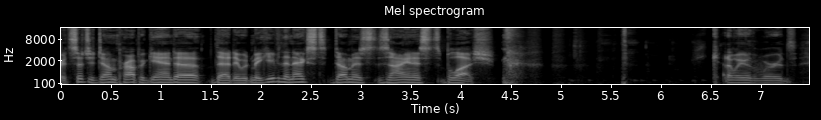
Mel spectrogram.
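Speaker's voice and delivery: ordinary talk, nothing marked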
